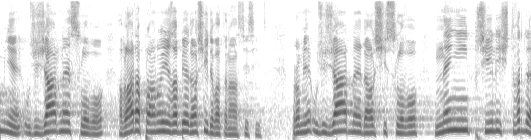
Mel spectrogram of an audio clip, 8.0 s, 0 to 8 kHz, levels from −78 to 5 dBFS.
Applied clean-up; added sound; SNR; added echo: none; none; none; none.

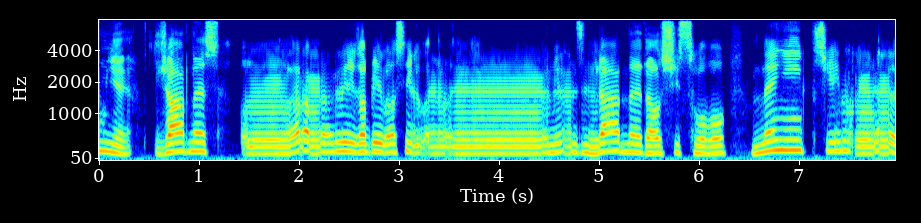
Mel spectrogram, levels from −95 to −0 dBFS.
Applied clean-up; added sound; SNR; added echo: neural diffusion model UNIVERSE++.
